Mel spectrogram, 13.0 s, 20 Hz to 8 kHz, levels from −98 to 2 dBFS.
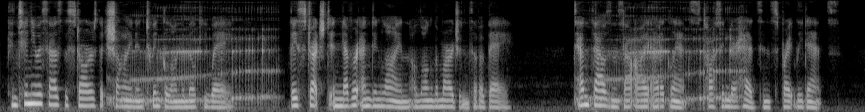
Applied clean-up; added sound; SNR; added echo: none; Burping, eructation; 11 dB; none.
